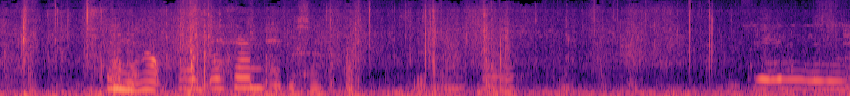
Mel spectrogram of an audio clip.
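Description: Indistinct voices, a few short bits of talk or vocal sounds too unclear for words, over a steady low rumble.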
